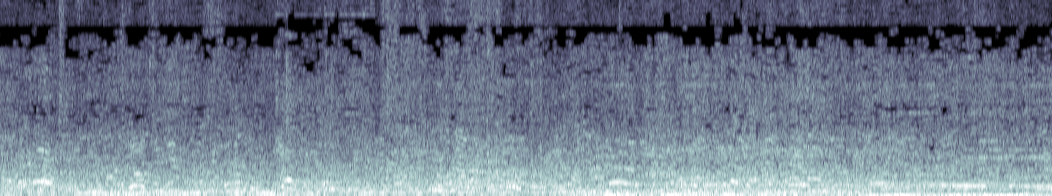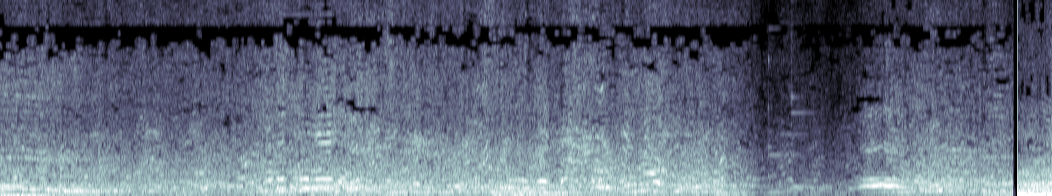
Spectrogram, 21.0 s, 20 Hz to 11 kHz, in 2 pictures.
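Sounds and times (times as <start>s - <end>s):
crowd talking and shouting: 0.0s - 21.0s
loud low rumble: 8.6s - 12.2s, 20.7s - 21.0s.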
